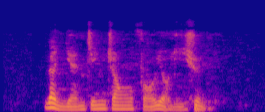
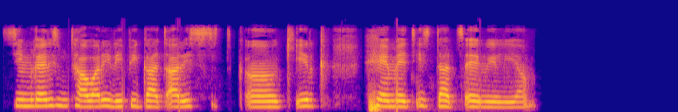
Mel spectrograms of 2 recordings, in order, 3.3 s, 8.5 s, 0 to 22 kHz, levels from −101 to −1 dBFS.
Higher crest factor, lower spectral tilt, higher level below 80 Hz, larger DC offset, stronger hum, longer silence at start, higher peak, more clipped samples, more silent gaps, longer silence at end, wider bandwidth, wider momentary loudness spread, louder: about the same, 20 dB vs 16 dB; first, -6 dB/octave vs -4.5 dB/octave; second, -60 dBFS vs -46 dBFS; neither; neither; first, 0.55 s vs 0.1 s; second, -14 dBFS vs 0 dBFS; neither; neither; second, 0.65 s vs 1.8 s; about the same, 9.8 kHz vs 9 kHz; second, 9 LU vs 12 LU; second, -34 LUFS vs -15 LUFS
